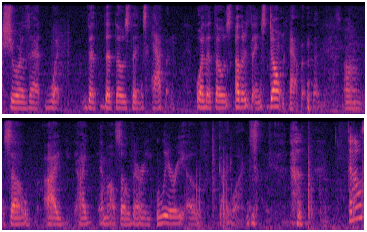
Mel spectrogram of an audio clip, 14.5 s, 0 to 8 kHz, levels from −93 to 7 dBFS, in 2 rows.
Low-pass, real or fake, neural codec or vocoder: 7.2 kHz; real; none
